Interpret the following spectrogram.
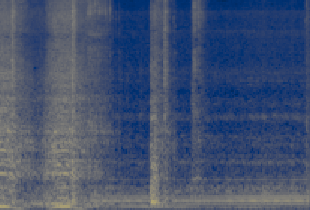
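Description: Jontex industrial overlock (serger) machine with its motor humming steadily. A loud burst of noise comes in the first second and a half, then a sharp knock about two seconds in.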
